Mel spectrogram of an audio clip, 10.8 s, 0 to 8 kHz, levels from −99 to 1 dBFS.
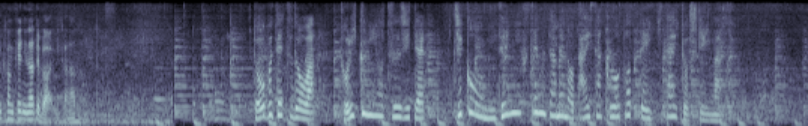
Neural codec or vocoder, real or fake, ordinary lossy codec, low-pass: codec, 44.1 kHz, 7.8 kbps, DAC; fake; none; 7.2 kHz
